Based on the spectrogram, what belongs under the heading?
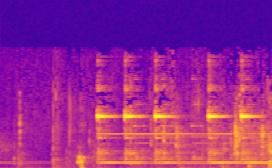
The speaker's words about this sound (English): Daytime at Megan's brownstone apartment. Izzy stands outside. She rings the bell.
